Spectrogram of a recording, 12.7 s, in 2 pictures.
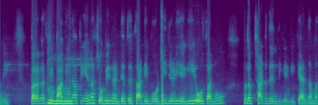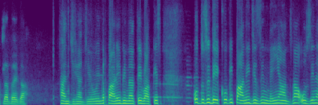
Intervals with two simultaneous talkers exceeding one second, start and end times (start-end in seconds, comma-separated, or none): none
